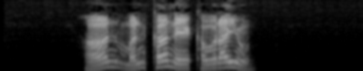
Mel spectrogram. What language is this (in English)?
Wadiyara Koli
